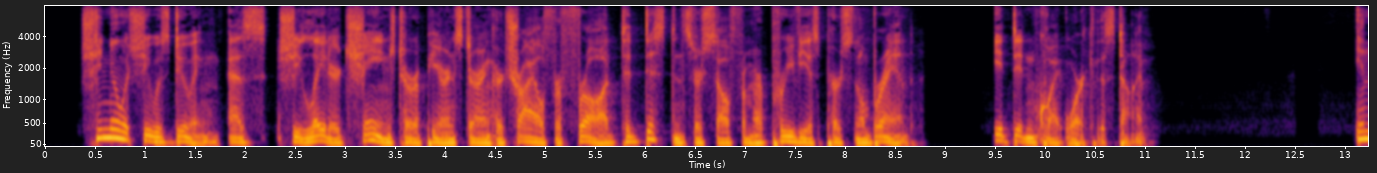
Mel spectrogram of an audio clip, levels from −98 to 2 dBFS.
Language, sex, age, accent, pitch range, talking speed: English, male, 30-49, American, 80-105 Hz, 145 wpm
